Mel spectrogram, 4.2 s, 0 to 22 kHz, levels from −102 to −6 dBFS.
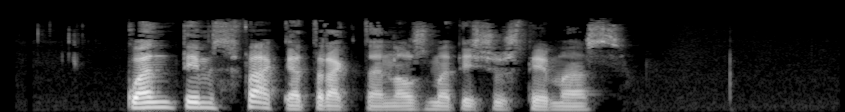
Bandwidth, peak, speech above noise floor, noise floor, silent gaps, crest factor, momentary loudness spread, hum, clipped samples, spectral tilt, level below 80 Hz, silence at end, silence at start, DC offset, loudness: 10.5 kHz; -2 dBFS; 56 dB; -81 dBFS; none; 24 dB; 11 LU; none; under 0.1%; -5 dB/octave; -72 dBFS; 1.15 s; 0.65 s; under 0.1%; -25 LUFS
